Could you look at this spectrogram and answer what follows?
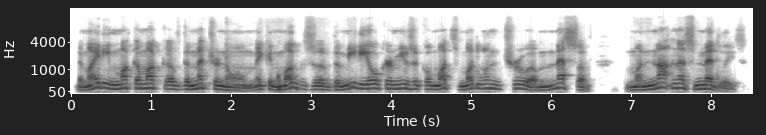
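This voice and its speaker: An actor playing a boastful, wisecracking husband in an old-time radio comedy, folksy and theatrical with a husky voice. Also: male voice, mid-range voice. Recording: home video-call recording.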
